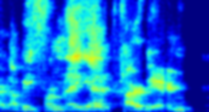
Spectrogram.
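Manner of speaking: put-on pirate voice. Playing a pirate character who says where he is from: put-on pirate voice. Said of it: "Pirate McPirate Face".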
